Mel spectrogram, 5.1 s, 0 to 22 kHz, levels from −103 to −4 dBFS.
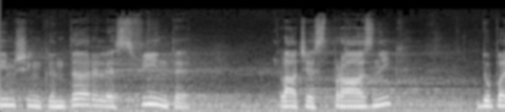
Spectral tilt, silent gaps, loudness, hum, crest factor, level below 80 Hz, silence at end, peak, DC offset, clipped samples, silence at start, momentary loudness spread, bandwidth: -7.5 dB/octave; none; -19 LUFS; none; 16 dB; -38 dBFS; 0 s; -4 dBFS; under 0.1%; under 0.1%; 0 s; 17 LU; 12 kHz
